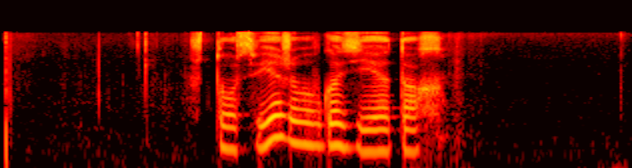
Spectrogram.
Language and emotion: Russian, sad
